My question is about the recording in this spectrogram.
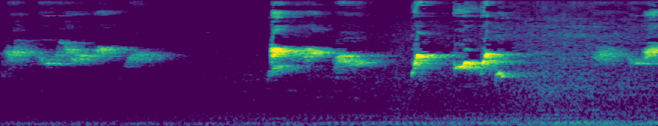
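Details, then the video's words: Red-whiskered bulbul, 'ché' style, described as fired up. A gliding whistled phrase opens the sequence, followed after a pause by two bursts of crisp chirping warbles, all over a steady low drone. "chào mào hót hay, chào mào ché, chào mào căng lửa"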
